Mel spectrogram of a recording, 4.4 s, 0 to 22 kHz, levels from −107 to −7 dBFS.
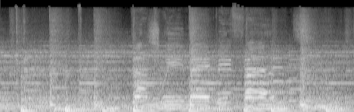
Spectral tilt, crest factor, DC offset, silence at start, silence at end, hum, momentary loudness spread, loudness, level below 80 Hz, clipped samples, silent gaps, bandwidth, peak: -6.5 dB/octave; 16 dB; under 0.1%; 0 s; 0 s; none; 5 LU; -21 LUFS; -28 dBFS; under 0.1%; none; 16.5 kHz; -4 dBFS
